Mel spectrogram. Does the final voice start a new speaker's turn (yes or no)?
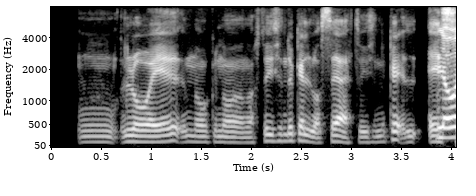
no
